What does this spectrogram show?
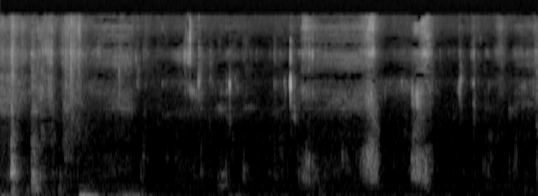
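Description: Faint mouth sounds of someone eating a peeled rambutan: chewing, with short scattered mouth clicks.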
